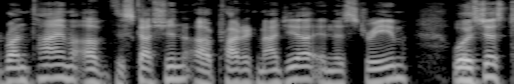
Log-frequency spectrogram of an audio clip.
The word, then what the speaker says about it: Magia: And that was a project called Project Magia, M-A-G-I-A. Project Magia is how I'm going to pronounce it.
